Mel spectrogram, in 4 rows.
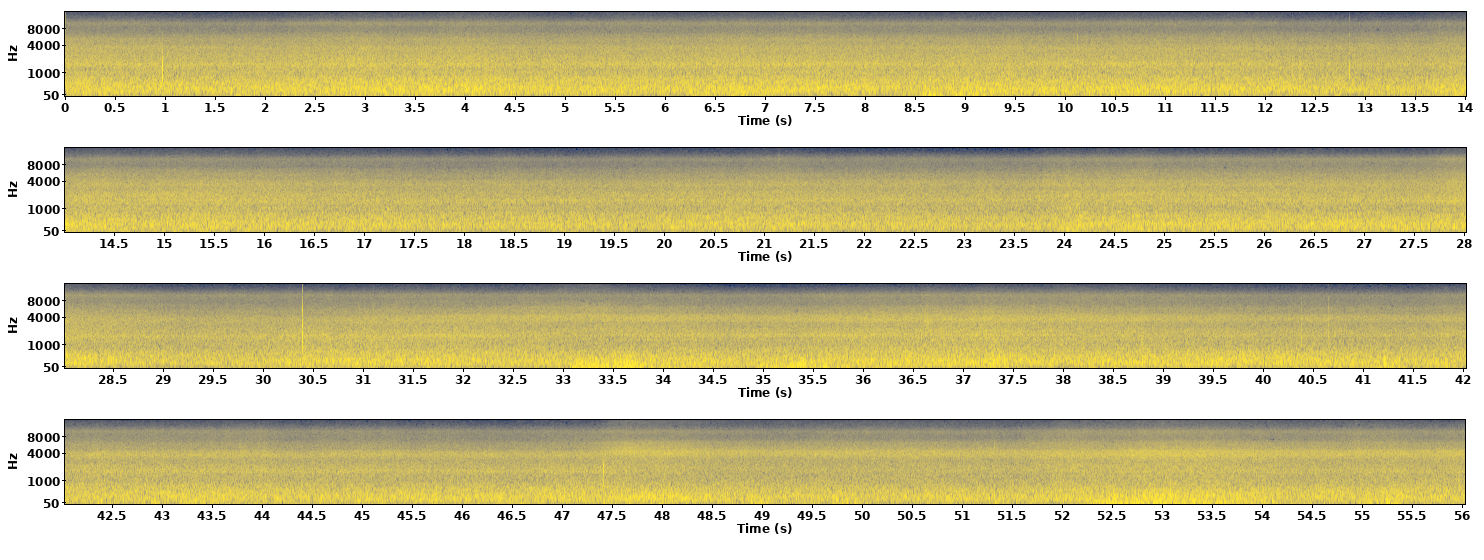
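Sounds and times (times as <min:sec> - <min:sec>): ocean surf on beach: 0:00.0 - 0:56.0
wind buffeting microphone: 0:47.2 - 0:56.0.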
